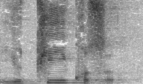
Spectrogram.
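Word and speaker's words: 유티코스 (Εὔτυχος): 이 청년 이름이 한글 성경에는 유두고라고 되어 있는데 그 원 발음으로 읽으면 유티코스입니다. 유티코스.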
